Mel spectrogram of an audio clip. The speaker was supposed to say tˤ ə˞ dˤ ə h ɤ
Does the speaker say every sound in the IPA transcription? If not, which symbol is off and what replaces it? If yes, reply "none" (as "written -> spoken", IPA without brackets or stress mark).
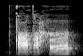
none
